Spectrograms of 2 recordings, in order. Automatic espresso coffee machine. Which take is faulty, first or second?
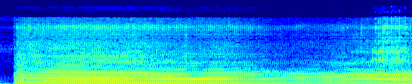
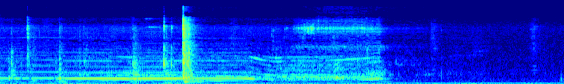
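first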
